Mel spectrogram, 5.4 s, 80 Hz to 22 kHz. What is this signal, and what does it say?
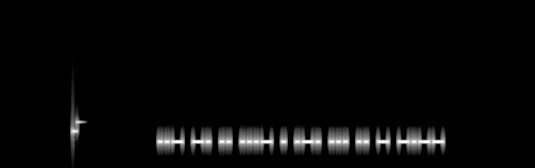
Morse code, heard as a keyed tone, about 36 wpm, 700 Hz. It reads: UNIVERSITY
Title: Sentences from Top 1300 Words - New Word Drill Alt - 35wpm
